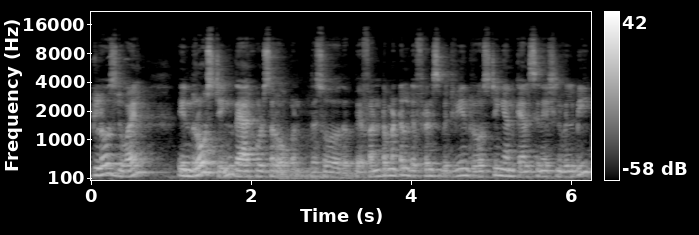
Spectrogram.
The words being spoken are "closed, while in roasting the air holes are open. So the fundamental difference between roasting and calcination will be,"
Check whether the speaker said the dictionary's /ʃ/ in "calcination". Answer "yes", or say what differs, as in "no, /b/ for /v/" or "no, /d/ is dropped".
yes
